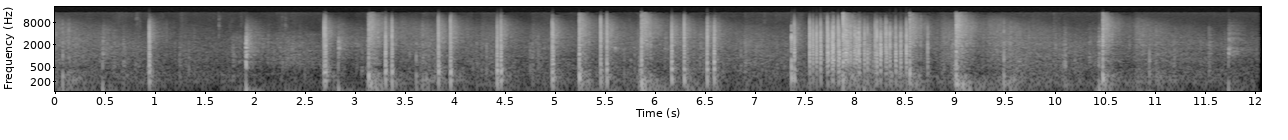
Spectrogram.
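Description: Aerial firework shells bursting in quick, irregular succession: a string of sharp bangs, with a dense run of rapid crackling about eight seconds in.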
